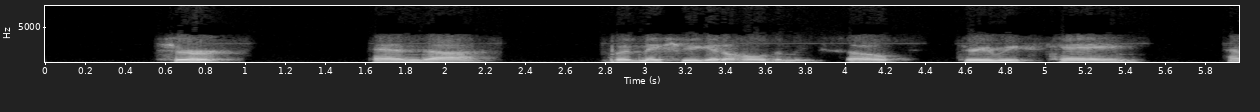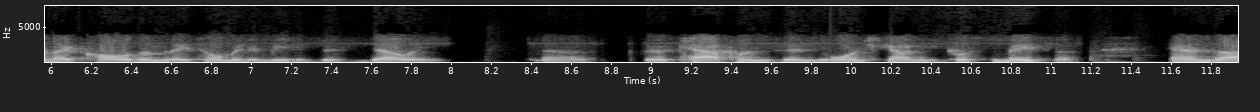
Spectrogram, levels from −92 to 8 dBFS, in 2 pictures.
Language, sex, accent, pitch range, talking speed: English, male, American, 110-125 Hz, 190 wpm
